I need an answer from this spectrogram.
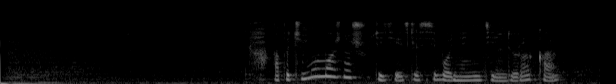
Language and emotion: Russian, neutral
